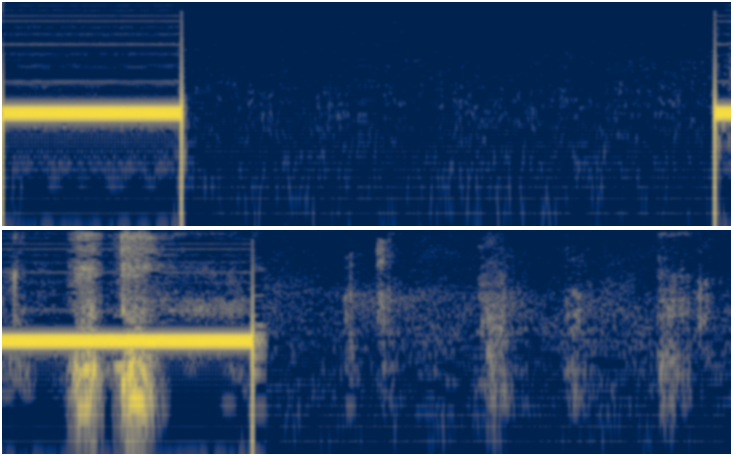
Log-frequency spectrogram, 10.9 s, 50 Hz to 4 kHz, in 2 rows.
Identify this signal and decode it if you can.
Ringback tone (North America), 440 + 480 Hz.
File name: 26d2e612-7648-4aec-a650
